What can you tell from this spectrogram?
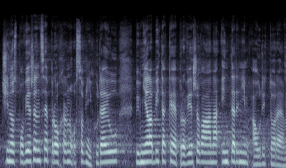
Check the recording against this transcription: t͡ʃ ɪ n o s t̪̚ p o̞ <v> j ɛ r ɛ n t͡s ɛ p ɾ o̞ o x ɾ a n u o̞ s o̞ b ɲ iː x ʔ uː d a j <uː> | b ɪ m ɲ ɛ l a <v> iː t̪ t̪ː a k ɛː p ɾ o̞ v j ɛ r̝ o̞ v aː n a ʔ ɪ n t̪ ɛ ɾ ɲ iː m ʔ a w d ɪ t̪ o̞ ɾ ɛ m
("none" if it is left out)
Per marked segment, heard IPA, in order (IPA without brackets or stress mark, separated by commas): v, uː, b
